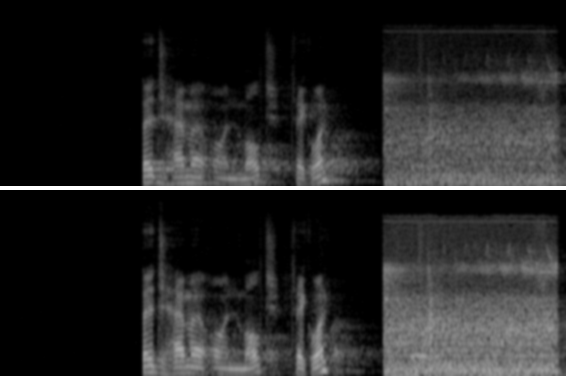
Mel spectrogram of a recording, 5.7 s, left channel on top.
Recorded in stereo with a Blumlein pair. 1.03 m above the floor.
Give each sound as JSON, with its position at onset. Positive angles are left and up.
{"t": 1.4, "sound": "hammering", "azimuth_deg": -15, "distance_m": 1.1}
{"t": 3.8, "sound": "a bird", "azimuth_deg": -65, "distance_m": 1.0}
